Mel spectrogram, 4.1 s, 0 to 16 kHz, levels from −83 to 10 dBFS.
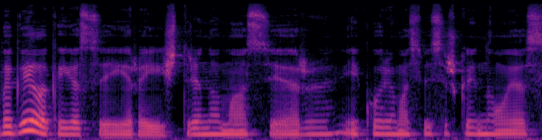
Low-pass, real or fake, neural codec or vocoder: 14.4 kHz; real; none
